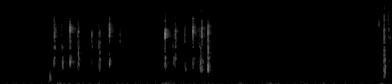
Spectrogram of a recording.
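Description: Computer keyboard keys clicking in quick bursts, a run of several close taps, a second cluster after a short pause, then a few more at the end, crisp and near in an otherwise quiet room.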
